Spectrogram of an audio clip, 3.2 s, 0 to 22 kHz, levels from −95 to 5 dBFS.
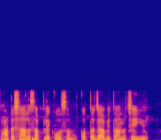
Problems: background sounds at intervals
